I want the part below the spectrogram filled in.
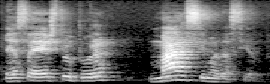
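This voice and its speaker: Um homem com sotaque brasileiro dando aula em sala, falando com paciência e repetindo termos devagar, sempre perguntando "tá?". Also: male voice, a little high, a bit bright. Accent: Brazilian Portuguese. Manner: patient, repeats terms slowly, asks "tá?" often. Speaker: teacher. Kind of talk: classroom lecture. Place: classroom. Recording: echoey classroom from a distance.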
